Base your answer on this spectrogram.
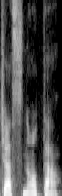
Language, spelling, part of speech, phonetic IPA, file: Polish, ciasnota, noun, [t͡ɕasˈnɔta], Pl-ciasnota.ogg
